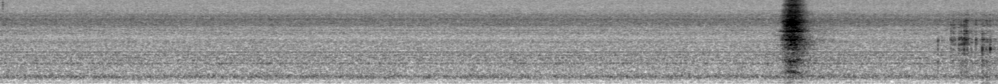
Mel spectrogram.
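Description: Steady low room hum and hiss, with one short breath noise close to the microphone about ten seconds in.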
